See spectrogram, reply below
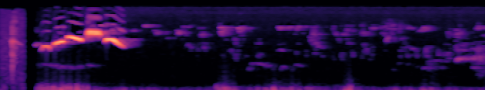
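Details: Pied bushchat from Pakistan giving one short, bright phrase of high slurred chirps lasting about a second, followed by low thumping and rustling noise.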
